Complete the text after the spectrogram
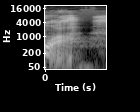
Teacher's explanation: It's true Londoners would pronounce it that way. Some Londoners, Cockney accents, would drop the T's, would not pronounce it. Would pronounce it rather as glottal, like in the throat.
